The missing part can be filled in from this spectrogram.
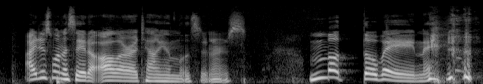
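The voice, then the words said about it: Put-on Italian accent. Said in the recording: “What do you think of ... accent? I like it a lot.”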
